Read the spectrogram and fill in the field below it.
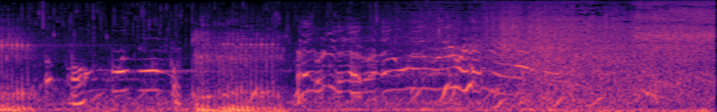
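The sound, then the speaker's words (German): A human voice imitates the grunting of a North Atlantic sea fish that makes grunts with its swim bladder: a run of loud, throaty grunts and croaks, rough and pig-like, with rising and falling squeaky tones, lasting a few seconds. “Dieser Meeresfisch, der hat tatsächlich so eine Schwimmblase, die so Grunzlaute erzeugen können.”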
